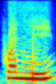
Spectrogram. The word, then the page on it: poignet: French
